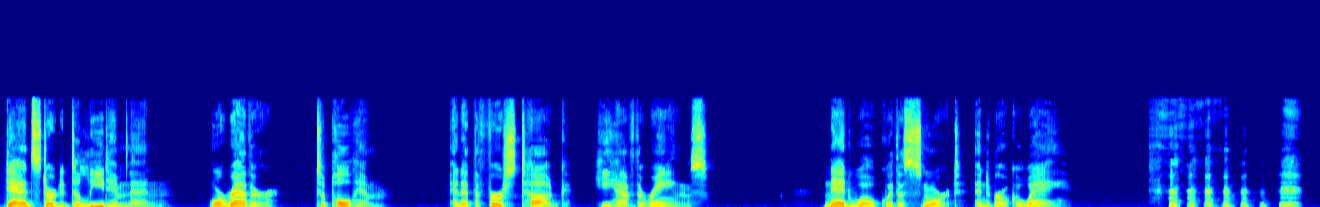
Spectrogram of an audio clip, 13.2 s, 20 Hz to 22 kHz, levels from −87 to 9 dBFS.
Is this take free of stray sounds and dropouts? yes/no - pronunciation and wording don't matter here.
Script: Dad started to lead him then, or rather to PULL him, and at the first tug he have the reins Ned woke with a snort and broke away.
no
